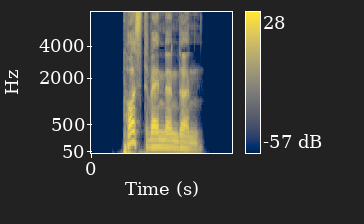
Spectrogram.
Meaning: inflection of postwendend: 1. strong genitive masculine/neuter singular 2. weak/mixed genitive/dative all-gender singular 3. strong/weak/mixed accusative masculine singular 4. strong dative plural
- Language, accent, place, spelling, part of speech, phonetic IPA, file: German, Germany, Berlin, postwendenden, adjective, [ˈpɔstˌvɛndn̩dən], De-postwendenden.ogg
